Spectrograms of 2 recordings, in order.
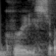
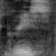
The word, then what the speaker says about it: Gris: Many people love Grease or Gris as some people pronounce it. I think it's Greece technically from the developers, but um, so that is now a mobile game that you can play on iOS.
